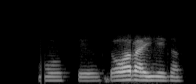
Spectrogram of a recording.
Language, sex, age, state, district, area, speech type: Hindi, female, 45-60, Madhya Pradesh, Balaghat, rural, conversation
